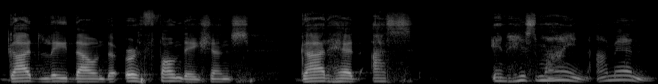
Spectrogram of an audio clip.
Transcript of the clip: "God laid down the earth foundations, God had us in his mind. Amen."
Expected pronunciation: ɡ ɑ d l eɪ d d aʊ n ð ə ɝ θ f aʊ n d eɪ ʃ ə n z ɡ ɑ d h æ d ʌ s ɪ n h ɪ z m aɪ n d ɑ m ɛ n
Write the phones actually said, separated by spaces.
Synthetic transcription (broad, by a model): ɡ ɑ d l eɪ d d aʊ n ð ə ɝ θ f aʊ n d eɪ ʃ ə n s ɡ ɑ d h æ d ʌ s ɪ n h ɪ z m aɪ n d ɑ m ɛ n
